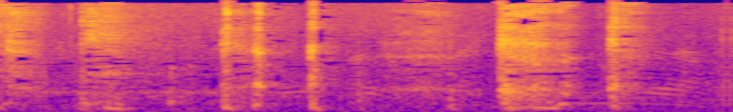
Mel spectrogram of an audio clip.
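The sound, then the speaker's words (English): A person coughs repeatedly in short, harsh bursts, with a longer hacking fit in the middle and some throat clearing between, with no talking. “I suppose I could have some of those cough pills, huh?”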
